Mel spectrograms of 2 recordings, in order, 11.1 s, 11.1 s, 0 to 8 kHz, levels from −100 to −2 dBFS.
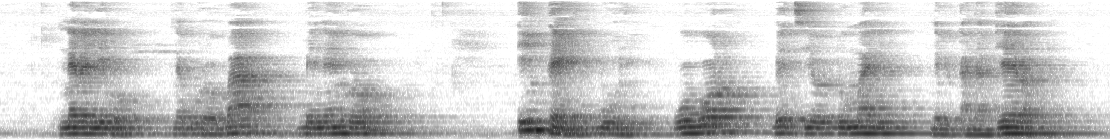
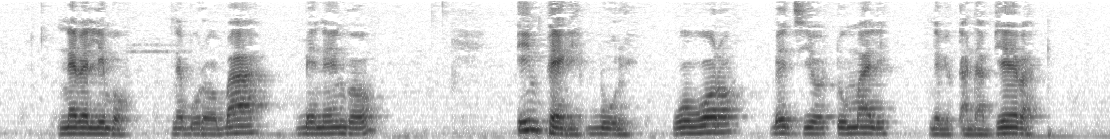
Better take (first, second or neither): second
